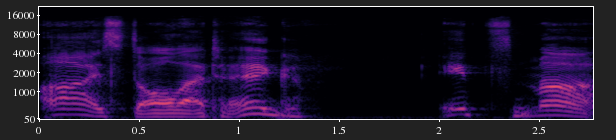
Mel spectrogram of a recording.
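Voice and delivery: loud shout. Narrator reads a character's line on spotting the fox, shouting. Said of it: "he shouted".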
